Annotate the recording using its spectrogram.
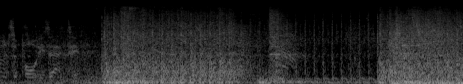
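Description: An automatic rifle fires.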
